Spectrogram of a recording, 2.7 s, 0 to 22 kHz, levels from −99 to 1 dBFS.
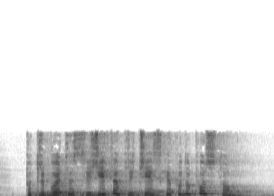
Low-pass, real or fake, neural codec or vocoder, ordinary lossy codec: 7.2 kHz; real; none; MP3, 48 kbps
